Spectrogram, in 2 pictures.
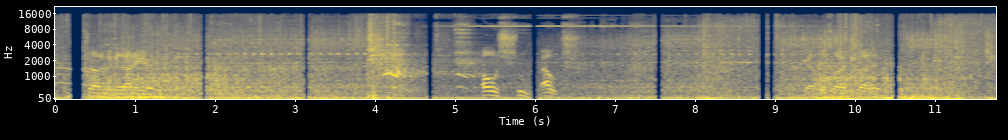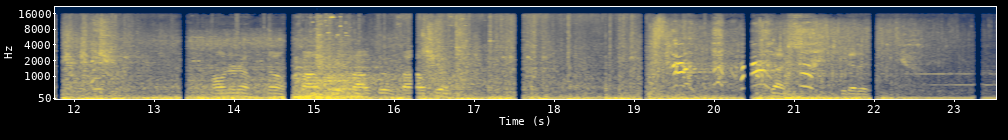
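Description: Deep rumbling and crashing debris play from a game.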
